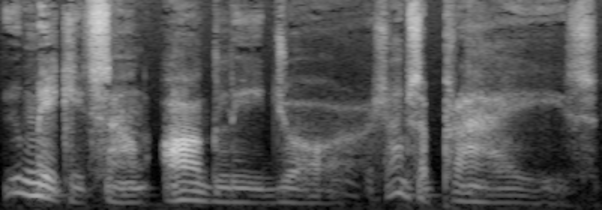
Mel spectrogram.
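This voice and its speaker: A man playing a sly, patient man. He talks soft and smug in a low, unhurried voice. The reading is dry and close. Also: sing-song, slightly rough, no room sound, full character voice. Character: smooth, sly Latin American man, patient, needling.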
